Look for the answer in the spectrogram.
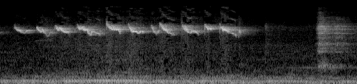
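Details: Wild white-eye, one year old, in morning song: about ten rapid, piercing downslurred notes in two and a half seconds, then silence broken by a single sharp broadband crack near the end.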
